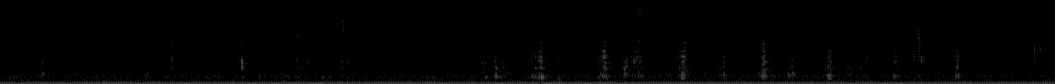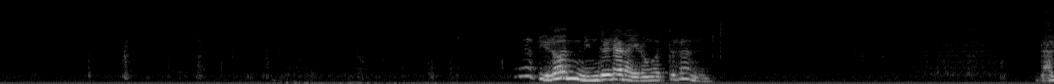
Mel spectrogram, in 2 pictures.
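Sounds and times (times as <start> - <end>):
faint chewing: 1.4 - 3.8, 4.8 - 10.8, 11.4 - 15.7, 17.6 - 19.6.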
